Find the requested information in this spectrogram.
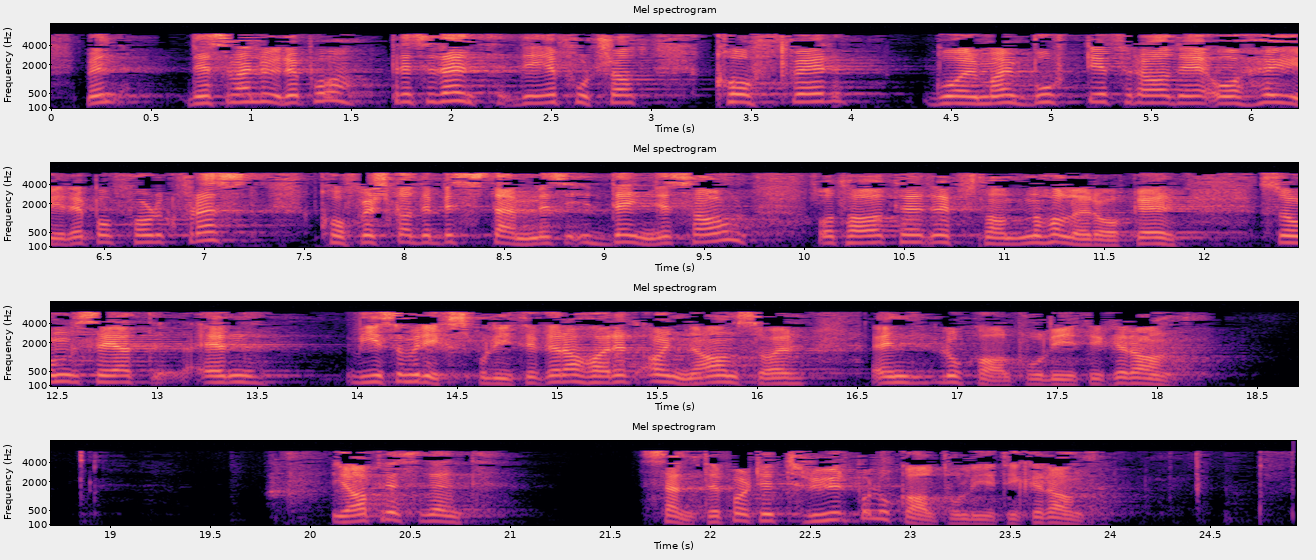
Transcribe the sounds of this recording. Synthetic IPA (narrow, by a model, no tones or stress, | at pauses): mɛnd̪ɛsɔmjæɪlʉːɾəɾpʰɔpʰɾɛsɪd̪ɛnt̪d̪ɛæɾfɔʈʂɑt̪kʰɔfəɾ | ɡoːɾmɑnbʊʈːɪfɾoːd̪ɛʔɔɦœʏɾəpʰɔfɔlkflɛst̪kʰɔfəʂkɑld̪ɛbəst̪ɛmːəsɪd̪ɛnːəsɑːlnɔt̪ʰɑːt̪ʰɪlɾɛpɾəsn̩ʰɑnt̪n̩ɦɑlːəɾoːkəɾsɔmsɛɪɾt̪ɛn | ʋɪsɔmɾɪkspʊliːt̪ɪkəɾəɦɑɾɛt̪ɑnːəɑnsʋɑːɾʔɛnlʊkʰɑ̰ːlpʰʊliːt̪ɪkəɾɑn | jɑːpʰɾɛsɪd̪ɛnt̪ | sɛnt̪əɾpɑʈiːt̪ʰɾʉːɾpʰɔlʊkʰɑ̰ːlpʰʊliːt̪ɪkəɾɑn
